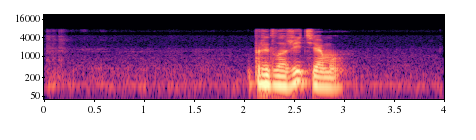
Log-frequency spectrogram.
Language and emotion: Russian, neutral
